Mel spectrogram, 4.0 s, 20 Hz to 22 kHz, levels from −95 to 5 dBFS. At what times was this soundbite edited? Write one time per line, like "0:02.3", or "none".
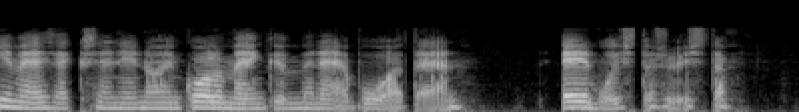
0:02.9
